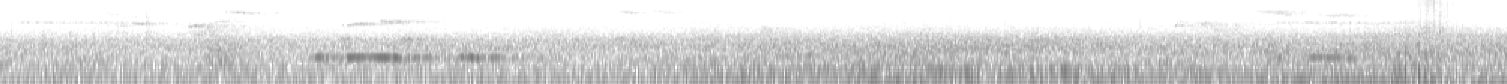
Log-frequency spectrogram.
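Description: Garden birds calling: thin high chirps several times, and a short low held call about two seconds in and again near the end, over a steady background rumble.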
